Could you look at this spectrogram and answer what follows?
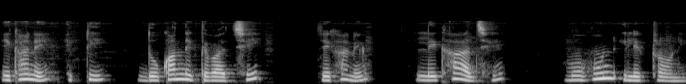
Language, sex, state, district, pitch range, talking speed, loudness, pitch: Bengali, female, West Bengal, Purulia, 185-230 Hz, 95 wpm, -19 LUFS, 205 Hz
